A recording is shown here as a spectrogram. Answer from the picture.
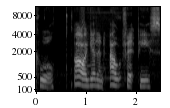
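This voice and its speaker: Music plays in the background as a woman speaks. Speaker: gaming streamer. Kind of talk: casual chat; let's play stream reading game dialogue aloud. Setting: live stream.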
